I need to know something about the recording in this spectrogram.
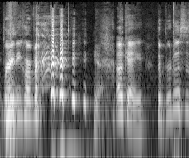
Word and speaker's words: Brady Corbet: Why did I say his name wrong? Uh, start over. Brady Corbet. Brady Corbet.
